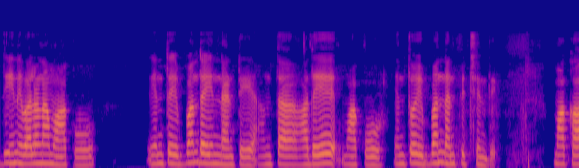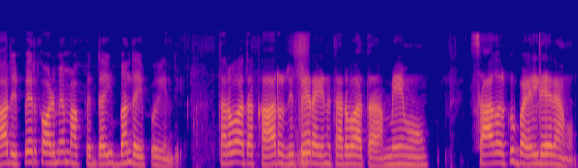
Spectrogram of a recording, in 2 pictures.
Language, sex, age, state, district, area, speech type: Telugu, female, 45-60, Telangana, Hyderabad, urban, spontaneous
